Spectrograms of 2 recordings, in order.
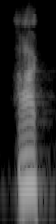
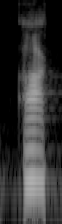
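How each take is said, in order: The two takes are said the same way.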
